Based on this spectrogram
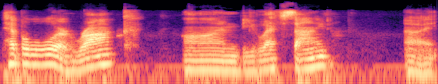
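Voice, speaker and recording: A man running a tabletop game as game master, talking in halting bursts full of ums and restarts. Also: low-pitched, expressive, fairly bright tone, muffled recording, a little hiss or hum.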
